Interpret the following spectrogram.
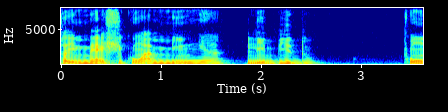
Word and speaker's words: libido: gênero do substantivo mas o certo é a libido e não o libido então aí isso aí mexe com a minha libido com o meu desejo entendeu isso beleza aqui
